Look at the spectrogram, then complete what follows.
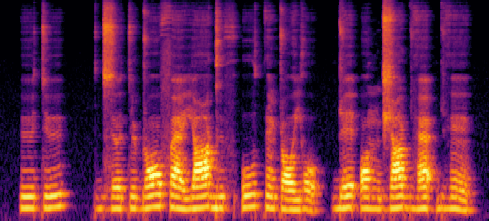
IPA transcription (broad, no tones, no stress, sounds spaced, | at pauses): y t y | d͡z ø t y ɖ ɔ f æ j ɑ ɡ y f ʔ u t ẽ ʈ ɔ j o | ɖ e ʔ ɔ n d͡ʒ ɑ ɖʱ æ ʔ ɖʱ ẽ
